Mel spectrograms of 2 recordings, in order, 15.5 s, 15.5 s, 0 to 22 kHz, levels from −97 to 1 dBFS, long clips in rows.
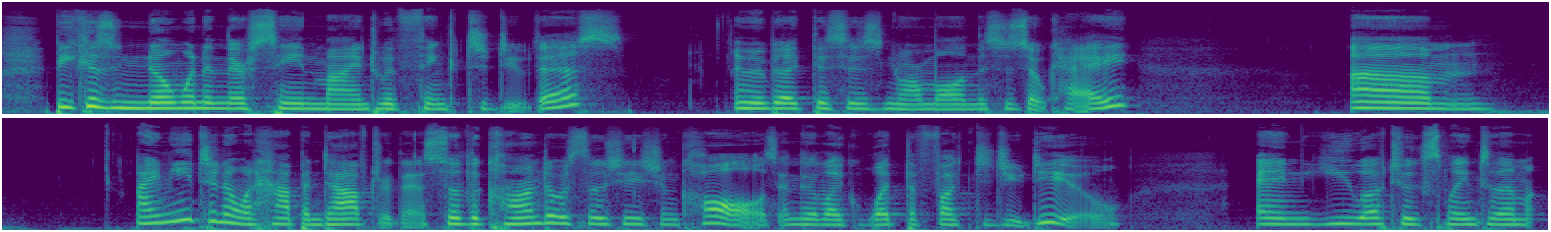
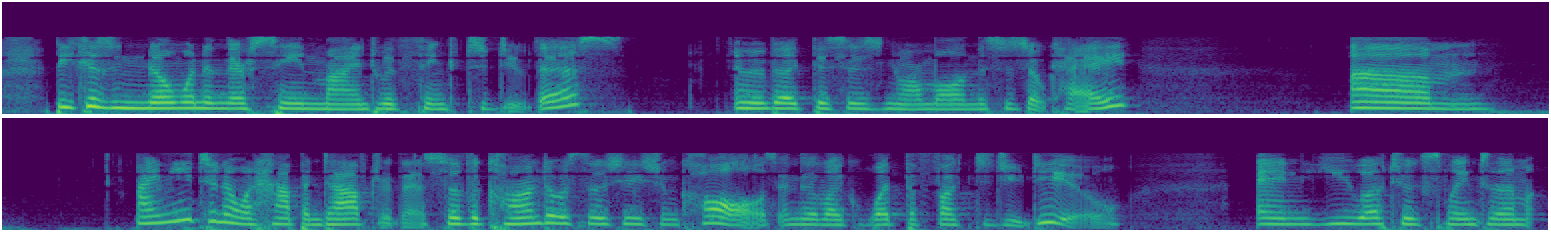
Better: first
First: none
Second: garbled, watery; badly; nothing above 6 kHz

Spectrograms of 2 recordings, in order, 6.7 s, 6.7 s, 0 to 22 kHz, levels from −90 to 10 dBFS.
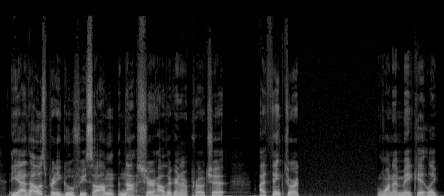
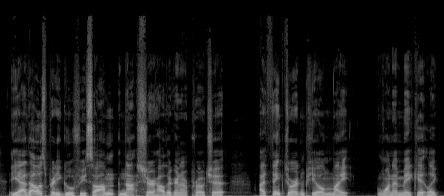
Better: second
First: audio cutting out; at 4.5 s for 1 s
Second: none

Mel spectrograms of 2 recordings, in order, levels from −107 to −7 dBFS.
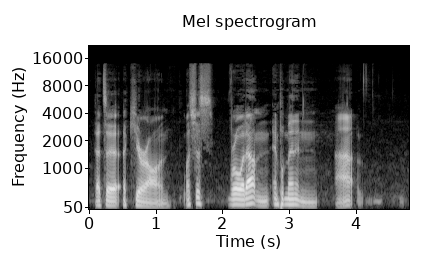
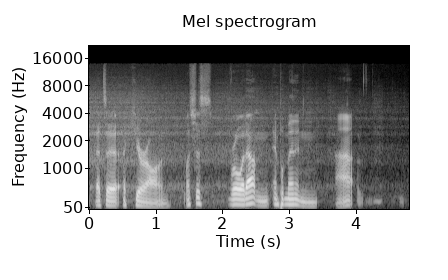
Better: first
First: none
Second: hiss; noticeable; throughout; 20 dB below the speech

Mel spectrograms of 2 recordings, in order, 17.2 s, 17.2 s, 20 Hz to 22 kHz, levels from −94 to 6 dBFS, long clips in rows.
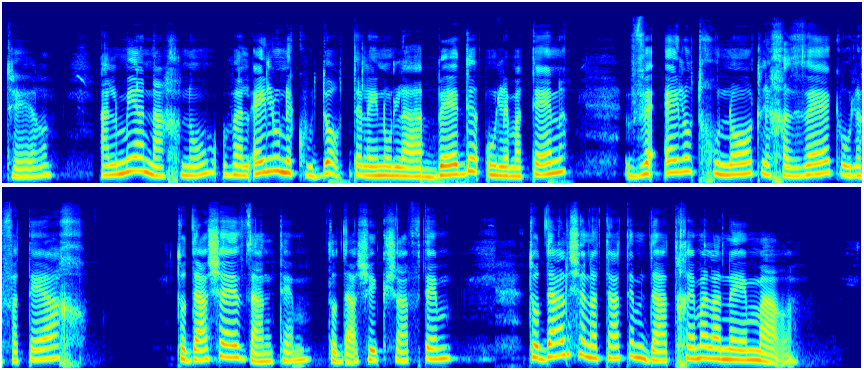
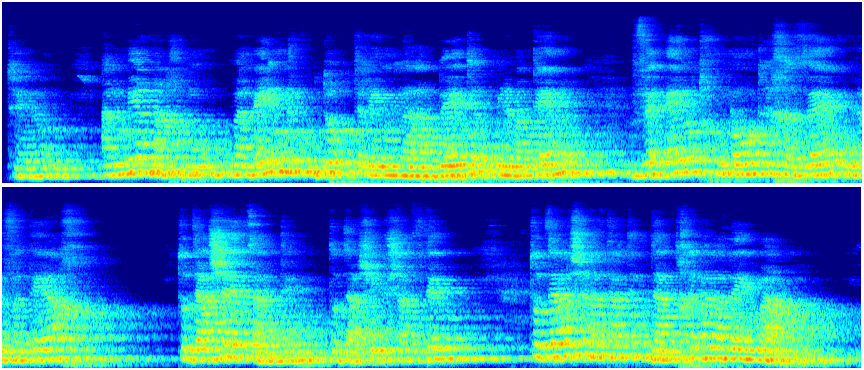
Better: first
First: none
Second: off-mic speech; far // room echo; strong; dies away in 1.8 s

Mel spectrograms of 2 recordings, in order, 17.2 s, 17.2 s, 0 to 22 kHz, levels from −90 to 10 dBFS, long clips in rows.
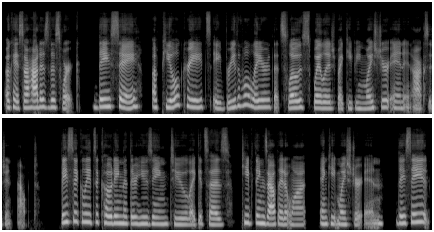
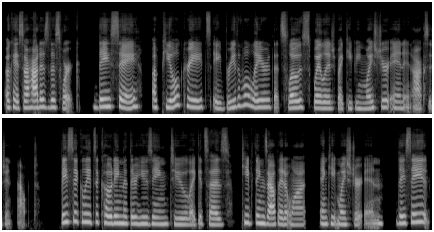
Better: neither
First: none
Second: none

